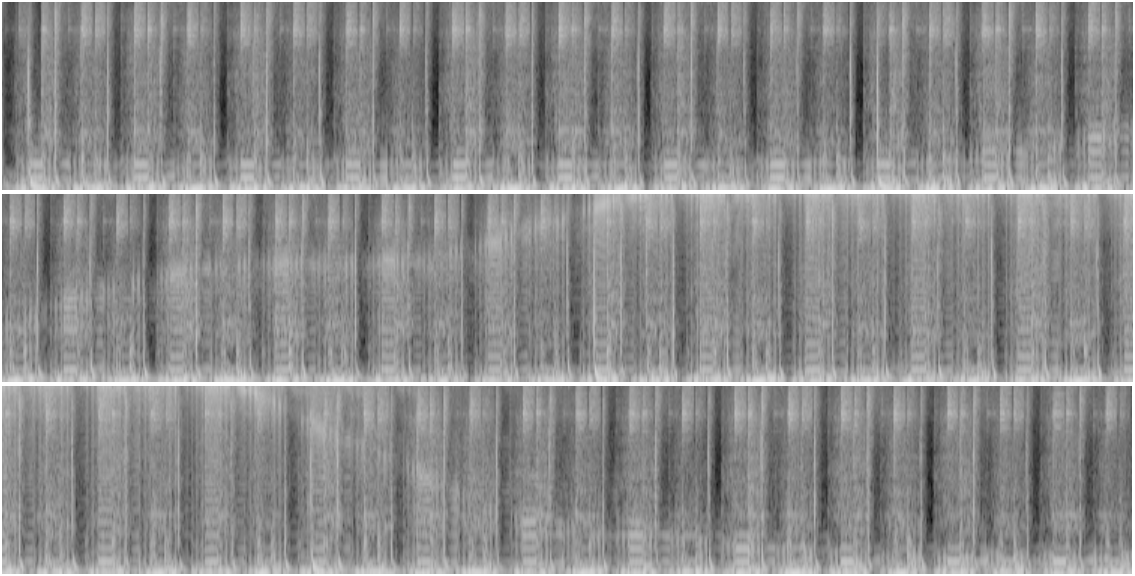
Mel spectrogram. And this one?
night club wave night loop by kk final
bassline-beat, club, club-beat, dance, techno, wave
